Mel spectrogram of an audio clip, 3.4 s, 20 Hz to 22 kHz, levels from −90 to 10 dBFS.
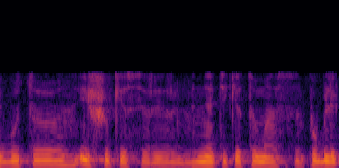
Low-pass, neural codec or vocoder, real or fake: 3.6 kHz; none; real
